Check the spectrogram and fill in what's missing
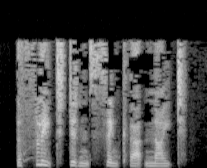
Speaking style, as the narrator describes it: I hiss at her

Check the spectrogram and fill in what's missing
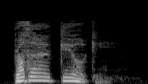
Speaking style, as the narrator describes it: Sebastian said in a low, respectful tone

